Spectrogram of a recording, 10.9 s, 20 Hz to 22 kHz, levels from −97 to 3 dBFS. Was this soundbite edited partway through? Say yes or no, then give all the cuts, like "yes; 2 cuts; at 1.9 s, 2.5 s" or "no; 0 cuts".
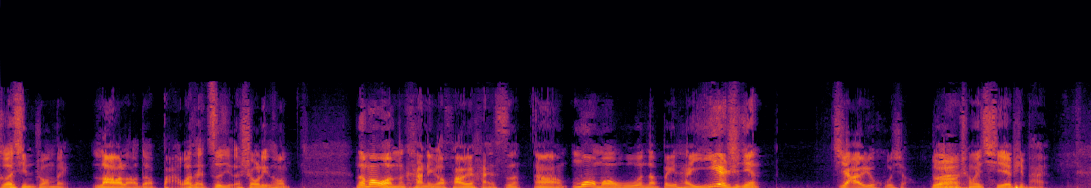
no; 0 cuts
